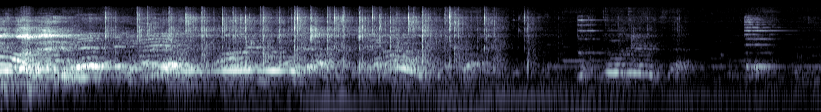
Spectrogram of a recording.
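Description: Raised voices and hand clapping over sustained low keyboard chords. The voices and clapping fade out after about four seconds, leaving the held chords and a few faint taps.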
